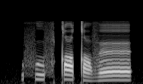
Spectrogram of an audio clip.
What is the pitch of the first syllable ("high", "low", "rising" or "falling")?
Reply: high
